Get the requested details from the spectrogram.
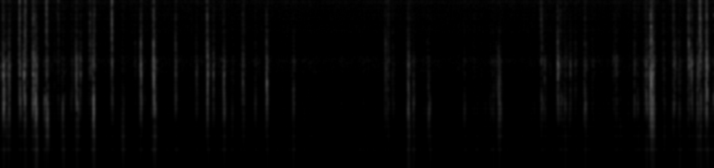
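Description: Fingertips type on a retro plastic mechanical keyboard with round plastic keycaps, producing quick, dry, bright clicks with almost no ring. Steady bursts of keystrokes give way to a near-silent pause, a few scattered presses, and then a fast, dense flurry of typing at the end.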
